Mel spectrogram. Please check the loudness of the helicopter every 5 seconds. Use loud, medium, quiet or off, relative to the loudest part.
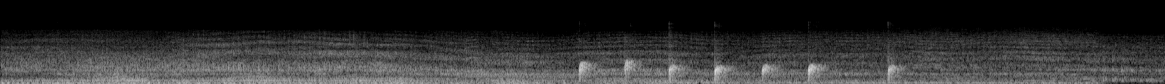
loud, medium, medium.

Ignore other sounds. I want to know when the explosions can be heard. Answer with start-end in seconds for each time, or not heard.
5.8-8.9.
